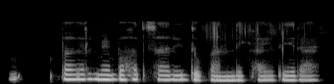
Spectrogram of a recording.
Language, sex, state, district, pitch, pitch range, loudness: Hindi, female, Uttar Pradesh, Etah, 210 Hz, 200-225 Hz, -23 LUFS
